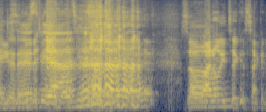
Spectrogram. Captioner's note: laugh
